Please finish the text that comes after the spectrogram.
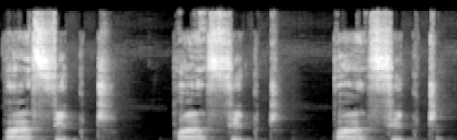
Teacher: we have a force on per or the first syllable while the other one second syllable receives a shorter or slightly lower pronunciation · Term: stress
